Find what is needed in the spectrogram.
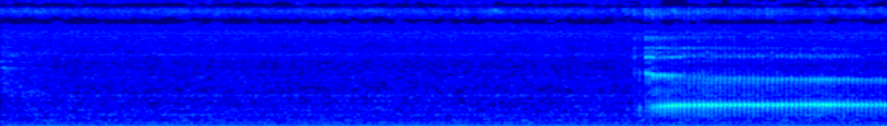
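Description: Quiet room with a steady low background hum; about three seconds in, a woman starts a held, steady-pitched vocal hum or drawn-out 'ooh' that runs on past the end.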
